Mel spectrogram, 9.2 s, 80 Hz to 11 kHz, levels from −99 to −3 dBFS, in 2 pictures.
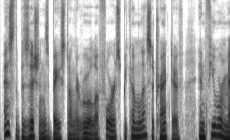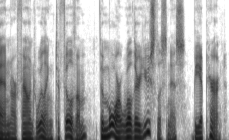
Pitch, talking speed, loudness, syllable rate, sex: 115 Hz, 185 wpm, -18 LUFS, 5.4 syllables/s, male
